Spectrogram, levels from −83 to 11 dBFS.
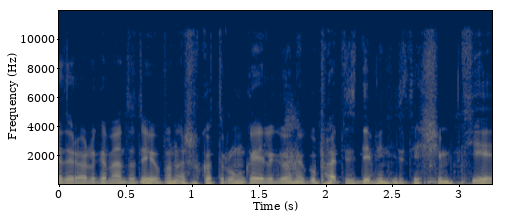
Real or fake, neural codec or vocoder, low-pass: real; none; 10.8 kHz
